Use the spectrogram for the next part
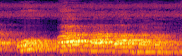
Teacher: इन सब को जब हम कहेंगे तो हमारे दोनों ओष्ठ जो है वो आपस में स्पर्श कर रहे हैं, और इसका उच्चारण भी क्या है, ओष्ठ ही है।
